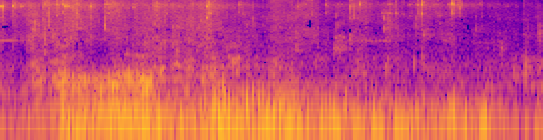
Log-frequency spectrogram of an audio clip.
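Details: Rough play between a wolfdog and a husky at a dog park: a continuous low rumbling growl, steady for about four seconds, with a brief higher whine near the start and outdoor background noise.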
